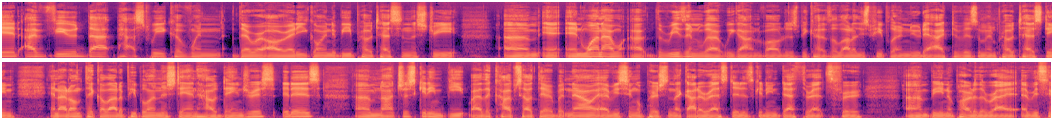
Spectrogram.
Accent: Portland, Oregon, United States; I graduated from Oregon State. I grew up here in Portland.

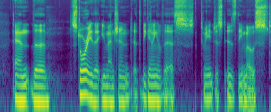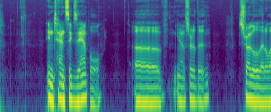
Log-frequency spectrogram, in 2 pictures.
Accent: New York, United States; now in Portland, United States; I came out here shortly after all that happened. I grew up in the New York area, so I was looking for a lower cost of living.

